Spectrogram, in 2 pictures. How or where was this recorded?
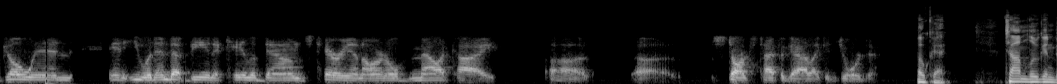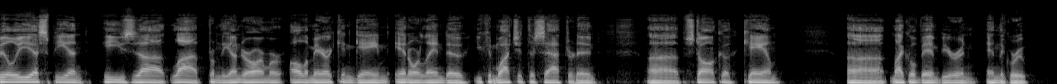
phone line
